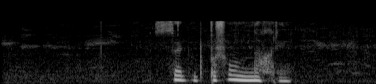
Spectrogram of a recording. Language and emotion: Russian, angry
